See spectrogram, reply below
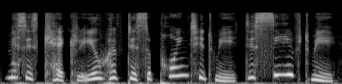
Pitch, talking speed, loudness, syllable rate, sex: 250 Hz, 125 wpm, -17 LUFS, 4.9 syllables/s, female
